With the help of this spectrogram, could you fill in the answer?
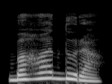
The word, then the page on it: ಬಹಾದ್ದೂರ್: bahāddūr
